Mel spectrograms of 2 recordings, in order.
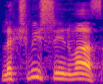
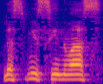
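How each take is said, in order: First: Every consonant cluster is pronounced fully. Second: The consonant clusters are simplified. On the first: The speaker calls it right. "ಅನ್ನೋದಕ್ಕೆ ಬರೋಲ್ಲ" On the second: The speaker calls it wrong. "ಅಂತಾರೆ"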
